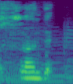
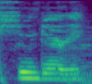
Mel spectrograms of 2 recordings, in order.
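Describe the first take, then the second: First: The word is shortened to sound like English 'Sunday'. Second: The word is said with its full Japanese sounds. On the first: "I say Sunday because I don't want to sound like a Liam" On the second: "probably would say it in its actual way"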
